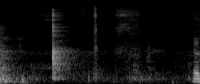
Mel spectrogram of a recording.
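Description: Sharp metallic clicks from a Mercedes CLS hood and its hinge being handled: one at the very start, a stronger one about half a second in, and a lighter one a moment later, then faint handling noise.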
